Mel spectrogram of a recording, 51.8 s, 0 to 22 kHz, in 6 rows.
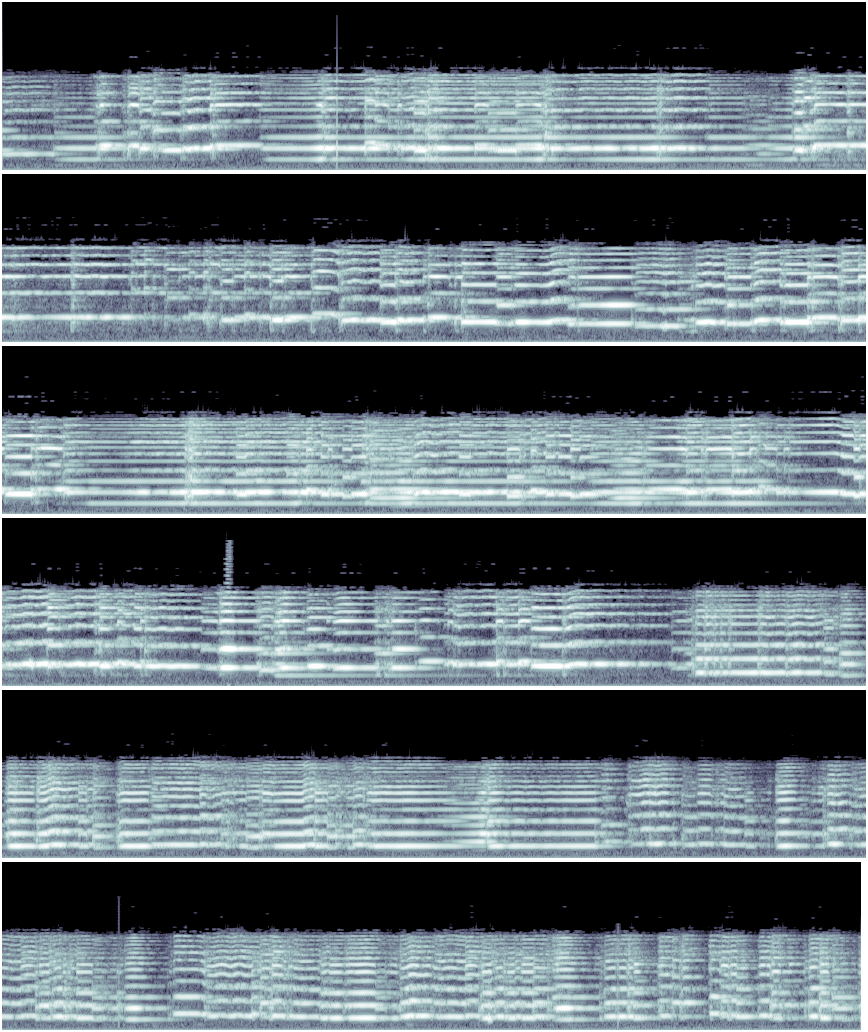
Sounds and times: Violin, fiddle: 0.0 - 51.7.

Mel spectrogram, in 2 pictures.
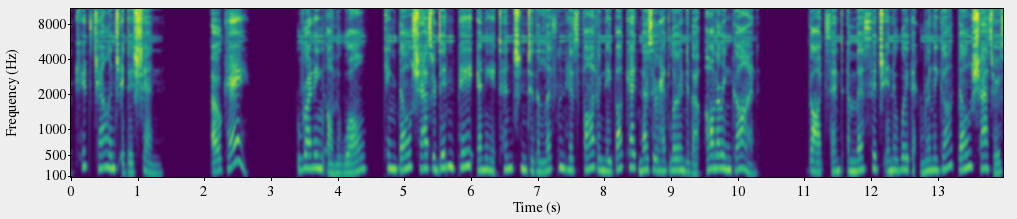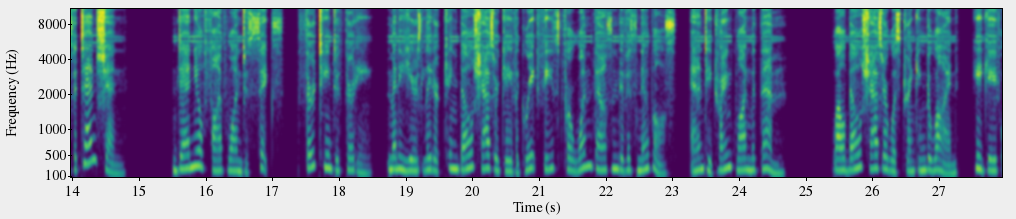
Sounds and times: Speech: 0.0 - 1.4, 2.1 - 2.7, 3.4 - 10.4, 11.0 - 14.8, 15.5 - 24.7, 25.4 - 27.9.

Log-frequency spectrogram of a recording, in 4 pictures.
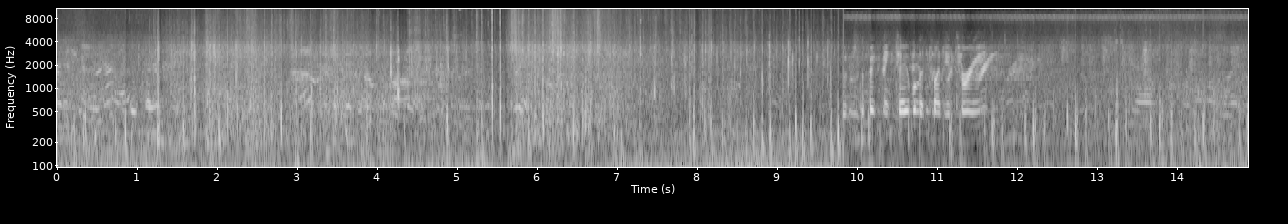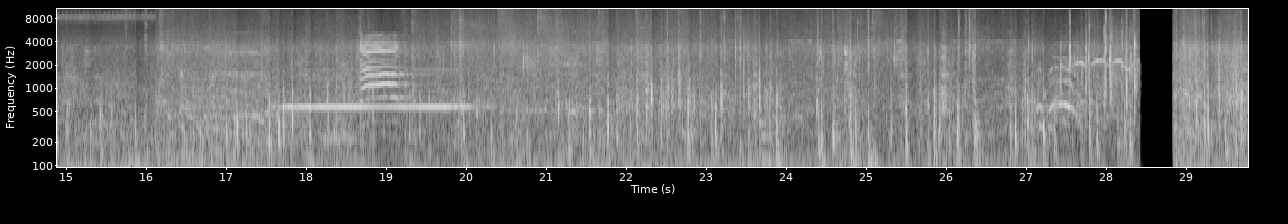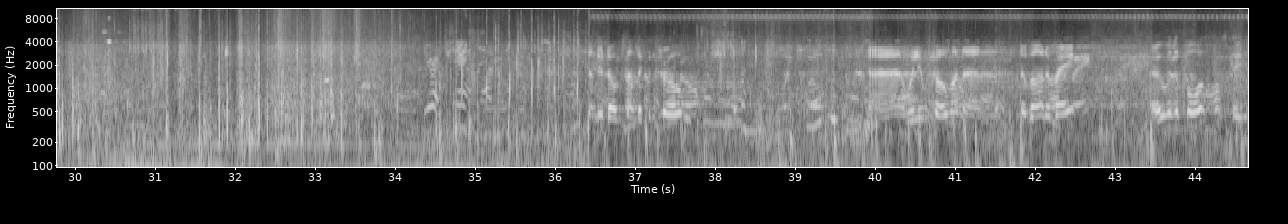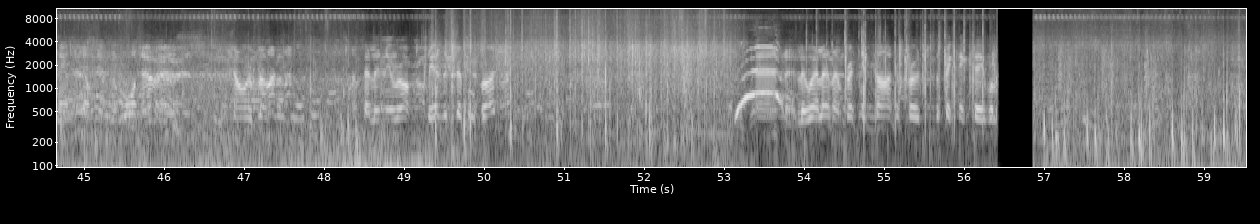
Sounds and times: Clip-clop: 0.0 - 59.5.

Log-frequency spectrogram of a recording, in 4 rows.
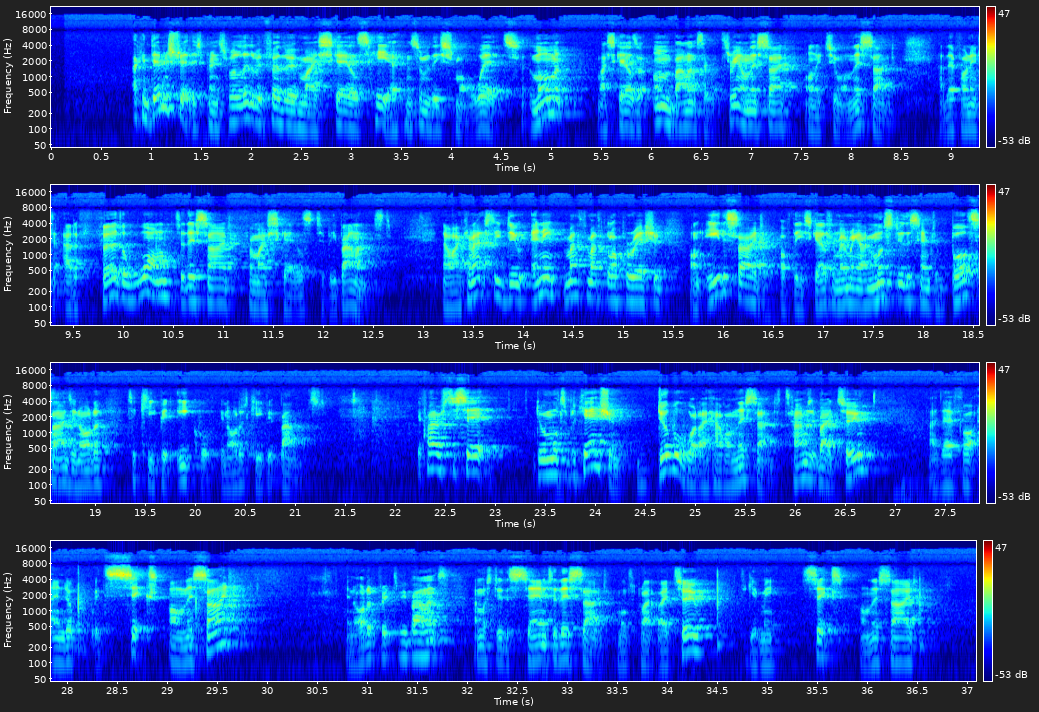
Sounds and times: Inside, small room: 0.0 - 37.0
Speech: 0.8 - 21.3, 22.2 - 29.9, 30.8 - 36.7.

